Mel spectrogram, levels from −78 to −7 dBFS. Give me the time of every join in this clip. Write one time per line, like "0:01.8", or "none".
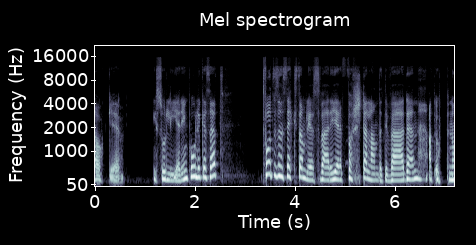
0:03.3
